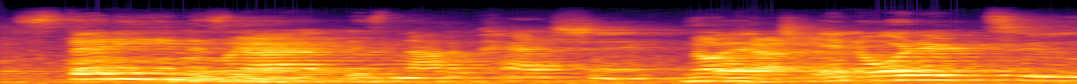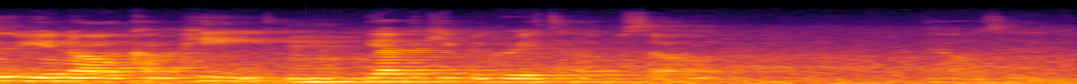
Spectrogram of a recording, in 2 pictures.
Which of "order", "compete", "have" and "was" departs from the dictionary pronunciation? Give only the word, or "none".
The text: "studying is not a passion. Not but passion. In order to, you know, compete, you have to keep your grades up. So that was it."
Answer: have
